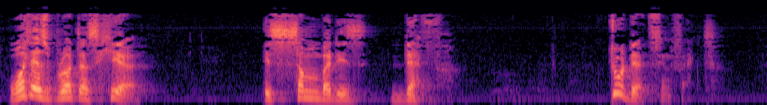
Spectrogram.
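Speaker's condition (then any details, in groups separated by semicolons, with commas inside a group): No condition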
